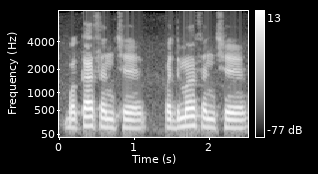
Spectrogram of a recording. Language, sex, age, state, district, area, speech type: Gujarati, male, 18-30, Gujarat, Valsad, rural, spontaneous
